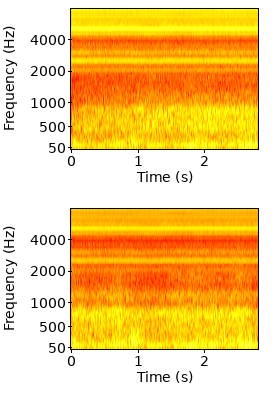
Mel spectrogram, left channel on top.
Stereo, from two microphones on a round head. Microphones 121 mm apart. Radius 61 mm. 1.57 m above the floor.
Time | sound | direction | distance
0.0 | an insect | 40° left (ahead or behind) | ?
